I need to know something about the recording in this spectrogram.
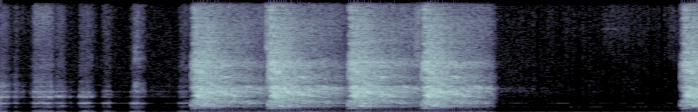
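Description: Pistols fire a quick burst of shots.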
